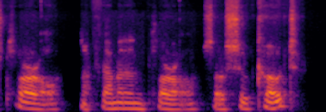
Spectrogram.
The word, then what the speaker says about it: Sukkot: So Sukkot. Notice that we spell it with 2 Ks in English, and that is due to this dagesh in the kaf there, Sukkot.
